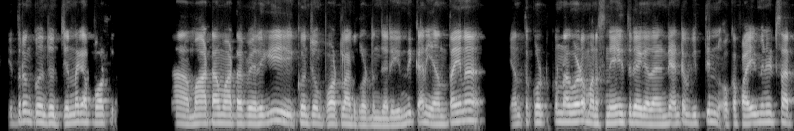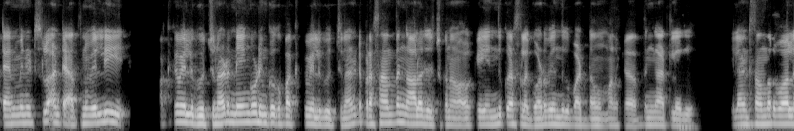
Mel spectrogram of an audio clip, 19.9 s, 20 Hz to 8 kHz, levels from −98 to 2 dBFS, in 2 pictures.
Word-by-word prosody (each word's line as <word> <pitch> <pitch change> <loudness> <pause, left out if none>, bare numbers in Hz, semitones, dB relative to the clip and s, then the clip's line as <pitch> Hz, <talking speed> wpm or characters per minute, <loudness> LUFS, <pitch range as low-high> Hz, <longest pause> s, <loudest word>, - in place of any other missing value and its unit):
ఇద్దరం 165 +5 -2
కొంచెం 150 -2 +3
చిన్నగా 155 +3 +2
పోటల్ 150 0 -1 0.8
ఆ! - - 0 0.2
మాట 140 0 +2 0.2
మాట 140 0 +1 0.2
పెరిగి 140 +7 +1 0.3
కొంచెం 145 -1 +2
పోట్లాడుకోవటం 125 -4 0
జరిగింది. 120 +7 -1
కానీ 150 - +1
ఎంతైనా, 160 +8 +3 0.6
ఎంత 135 +3 -8
కొట్టుకున్నా 155 +1 0
గూడా 170 +1 +6
మన 140 - +2
స్నేహితుడే 150 +1 +3
గదండీ! 130 +2 +2
అంటే 145 - -2
వితిన్ 150 +3 -3
ఒక 135 - -4
5 140 +2 +4
మినిట్స్ 160 0 -3
ఆర్ 150 - -2
10 135 +1 +2
మినిట్స్‌లో 145 +4 -2
అంటే 150 - 0
అతను 140 +3 -4
వెళ్లి 165 +4 +2 0.6
పక్కకు 160 - -8
వెళ్ళి 150 -2 +4
గూర్చున్నాడు. 135 +3 +2
నేను 155 +1 +3
గూడా 165 -2 +3
ఇంకొక 145 -2 -1
పక్కకి 135 0 -3
వెళ్లి 120 -2 +1
గూర్చున్నాను. 115 +1 -3
అంటే - - -6
ప్రశాంతంగా 145 +3 0
ఆలోజిచ్చుకున్నాం. 120 -3 -1
ఓకే. 115 +2 -7
ఎందుకు 135 +3 -4
అసలు, 125 -2 -2
గొడవెందుకు 120 +1 -1
పడ్డాం? 110 0 -3 0.2
మనకు 110 0 -10
అర్థం 115 +4 -8
గాట్లేదు 105 -3 -2 0.5
ఇలాంటి 125 0 -2
సందర్భాలు 135 0 +3
140 Hz, 155 wpm, -23 LUFS, 125-150 Hz, 0.8 s, గూడా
